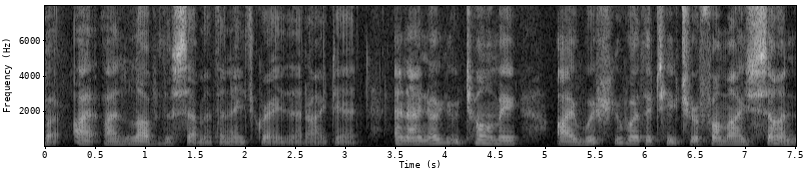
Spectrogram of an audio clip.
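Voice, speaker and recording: On a very clean recording with a silent background, a woman speaks at a fairly slow pace in a fairly low voice with vocal fry and ordinary pitch variation. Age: 80s+. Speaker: retired schoolteacher. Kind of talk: oral history interview.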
